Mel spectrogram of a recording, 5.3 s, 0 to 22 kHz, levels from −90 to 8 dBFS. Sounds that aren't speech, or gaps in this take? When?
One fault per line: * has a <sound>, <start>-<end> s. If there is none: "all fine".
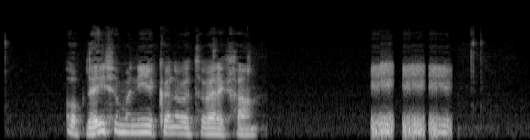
* has a laugh, 3.7-4.5 s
